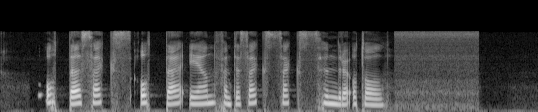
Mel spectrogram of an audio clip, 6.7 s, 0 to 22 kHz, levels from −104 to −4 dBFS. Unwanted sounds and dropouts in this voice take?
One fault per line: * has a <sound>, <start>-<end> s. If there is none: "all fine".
all fine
